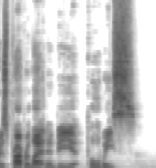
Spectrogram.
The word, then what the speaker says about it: Pulvis: Or for his proper Latin, it'd be Pulvis. Because V's in Latin have a W sound.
